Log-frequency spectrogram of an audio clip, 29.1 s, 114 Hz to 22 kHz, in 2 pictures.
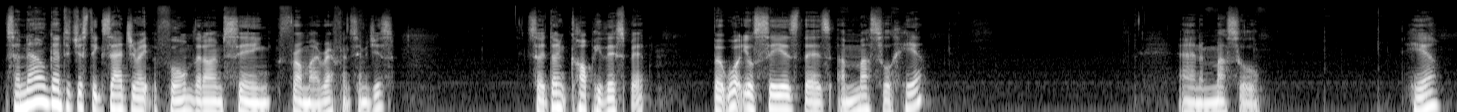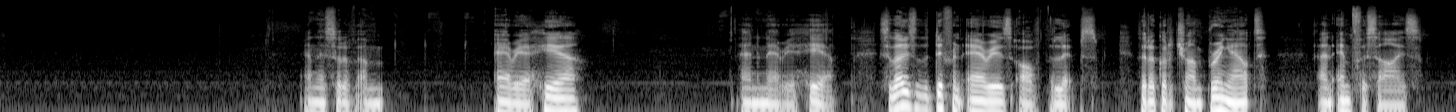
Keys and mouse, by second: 3.4-4.8 drag, 4.8-7.5 middle drag, 7.5-16.8 drag, 16.8 middle click, 17.7-22.9 drag, 22.9-29.1 middle drag.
